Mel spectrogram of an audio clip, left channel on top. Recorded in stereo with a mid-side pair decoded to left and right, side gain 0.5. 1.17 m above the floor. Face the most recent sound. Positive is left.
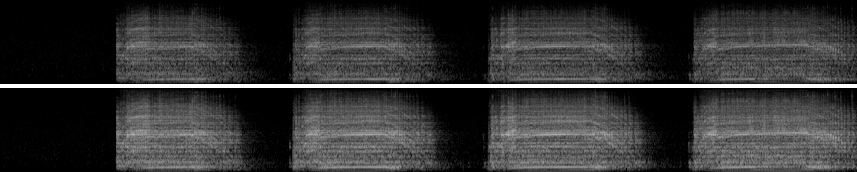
turn(degrees=-40)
